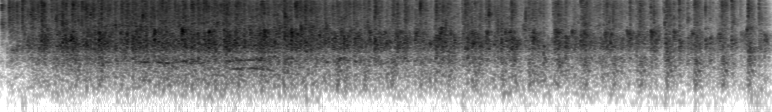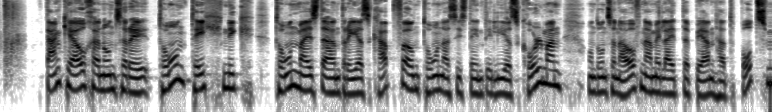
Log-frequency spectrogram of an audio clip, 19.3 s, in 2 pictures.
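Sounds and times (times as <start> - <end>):
audience applause: 0.0 - 10.0
speech: 10.3 - 19.2.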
